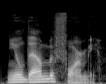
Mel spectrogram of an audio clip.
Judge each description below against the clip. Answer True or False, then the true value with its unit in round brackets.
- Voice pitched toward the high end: False (105 Hz)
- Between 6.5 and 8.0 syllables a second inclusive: True (7.0 syllables/s)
